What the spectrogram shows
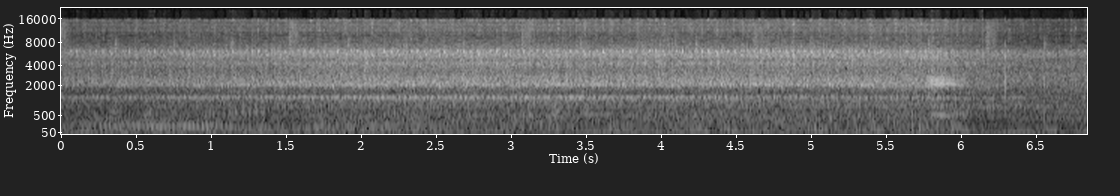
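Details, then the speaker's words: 2010 Toyota Vios, 26,074 km, idling after a new AC compressor clutch and Denso relay: steady, even idle with a faint constant whir, compressor engaging and cutting out properly, no slipping or chatter; normal idle with AC compressor engaged. "อันนี้ก็เรียบร้อยนะครับคอมเพรสเซอร์ก็กลับมาทำงานนะครับอันนี้ตัดนะครับอันนี้ทำงานแล้วนะ"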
